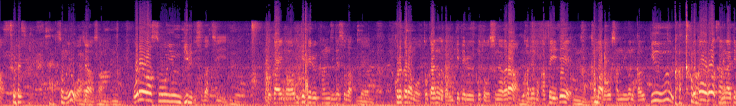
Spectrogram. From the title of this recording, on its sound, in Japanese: トークイベント後の打ち上げにて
